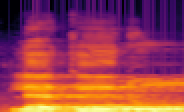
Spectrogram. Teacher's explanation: വാവിനെ 4 or 5 ഹറക്കത്തിൻ്റെ അളവിൽ ദീർഘിപ്പിക്കൽ നിർബന്ധമാണ്. മുത്തസിൽ എന്നാൽ ചേർന്ന് വന്നത് എന്നതുകൊണ്ട് ഉദ്ദേശിക്കുന്നത് ദീർഘാക്ഷരമായ വാവും ശേഷം ഹംസയും ഒറ്റ പദത്തിൽ വന്നു എന്നതാണ്. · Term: മദ് മുത്തസിൽ വാജിബ്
